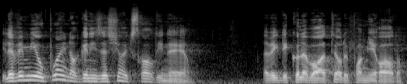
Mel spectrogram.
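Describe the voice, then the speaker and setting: An actor playing a suave, confident detective with a wry, teasing manner in a 1960s French radio drama. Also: male voice, on the low side, huge pitch swings, fast. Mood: assured. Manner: wry, assured.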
